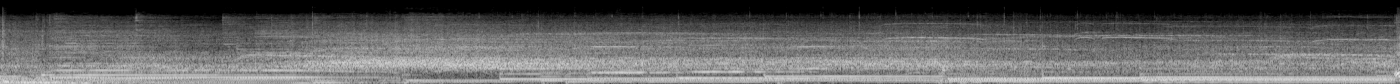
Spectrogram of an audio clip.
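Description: A live pop band holds long closing chords that change every second or two, while the crowd cheers and whoops over the music.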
